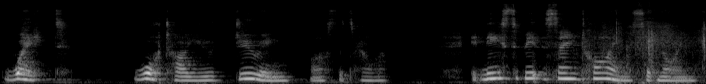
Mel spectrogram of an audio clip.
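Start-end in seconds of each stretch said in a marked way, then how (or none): 0.0-2.9 tower. Acted. Voices the tower. 4.7-6.3 raised, pressing call; urgent. Acted. Heroine urgent in danger.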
